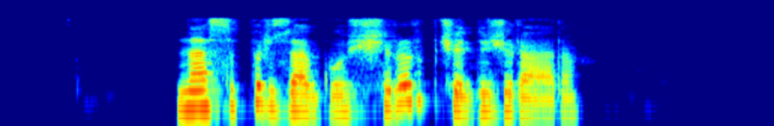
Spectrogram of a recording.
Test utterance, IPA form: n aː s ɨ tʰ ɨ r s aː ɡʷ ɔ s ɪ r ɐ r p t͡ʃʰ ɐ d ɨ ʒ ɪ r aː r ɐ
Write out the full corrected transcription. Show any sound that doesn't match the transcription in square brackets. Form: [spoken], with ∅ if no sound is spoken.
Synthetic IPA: n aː s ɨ [pʰ] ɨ r [z] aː ɡʷ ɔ [ʃ] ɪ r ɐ r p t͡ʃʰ ɐ d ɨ ʒ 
